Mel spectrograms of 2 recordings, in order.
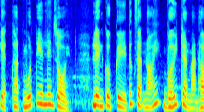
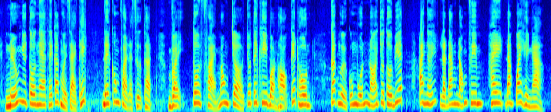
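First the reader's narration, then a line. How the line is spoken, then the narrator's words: Furious, trembling voice. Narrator (Vietnamese): đã tức giận đến sắc mặt trắng bệch, cả người phát run nói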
